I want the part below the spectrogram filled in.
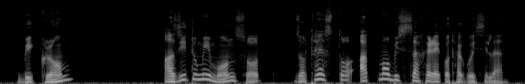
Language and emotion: Assamese, surprised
